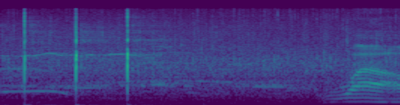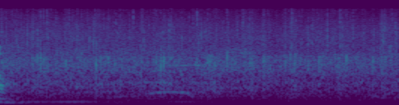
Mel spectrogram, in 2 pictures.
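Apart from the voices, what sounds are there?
audience applause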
